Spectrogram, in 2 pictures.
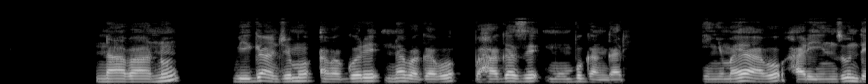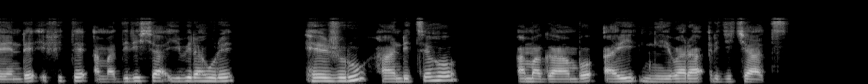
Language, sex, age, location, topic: Kinyarwanda, male, 25-35, Kigali, health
